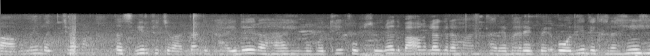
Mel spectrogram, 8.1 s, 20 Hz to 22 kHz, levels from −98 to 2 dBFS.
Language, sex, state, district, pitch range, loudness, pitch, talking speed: Hindi, female, Karnataka, Dakshina Kannada, 205-235 Hz, -17 LUFS, 215 Hz, 160 wpm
